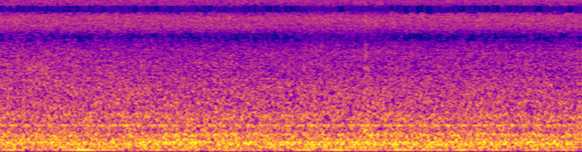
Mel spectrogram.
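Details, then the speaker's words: Marvair wall-mount AC unit after replacing a faulty Coollinks control board that caused a communication alarm. The compressor fired up after a delay, and an even hiss and hum of fans and compressor follows, with no rattles; it is working properly. "there would be a delay there it goes fired up wow that's funny"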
